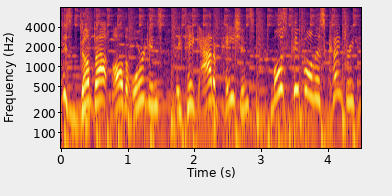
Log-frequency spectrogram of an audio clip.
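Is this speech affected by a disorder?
No.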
